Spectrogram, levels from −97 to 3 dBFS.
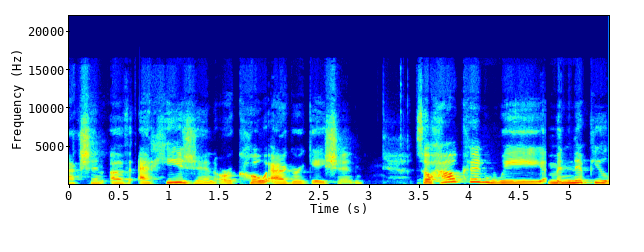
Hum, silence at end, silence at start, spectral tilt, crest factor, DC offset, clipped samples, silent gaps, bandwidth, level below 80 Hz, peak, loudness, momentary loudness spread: none; 0 s; 0 s; -5 dB/octave; 18 dB; under 0.1%; under 0.1%; none; 15 kHz; -68 dBFS; -6 dBFS; -23 LUFS; 9 LU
